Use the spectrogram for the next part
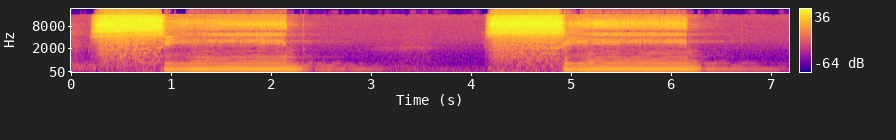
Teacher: whenever you reading Sin, you have to make sound of whistle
